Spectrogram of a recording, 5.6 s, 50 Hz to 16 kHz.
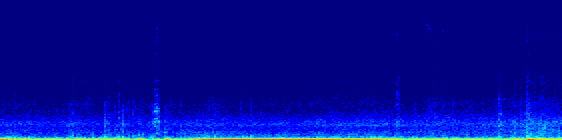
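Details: Lexus IS250 test drive after repair of a brake creaking noise that occurred even without braking: only steady tyre and body rumble rising with speed, with no creak or squeal from the brakes, so it appears fixed.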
